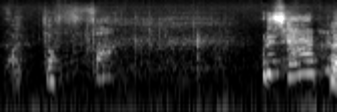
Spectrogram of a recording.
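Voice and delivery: high, breathy stunned whisper; baffled disbelief. Real, not acted. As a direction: react like nothing makes sense. Reacting to absurd penguin claim.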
